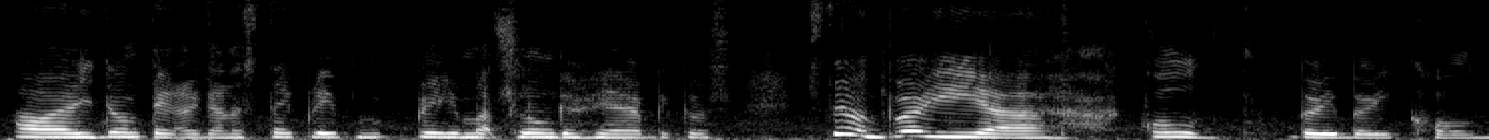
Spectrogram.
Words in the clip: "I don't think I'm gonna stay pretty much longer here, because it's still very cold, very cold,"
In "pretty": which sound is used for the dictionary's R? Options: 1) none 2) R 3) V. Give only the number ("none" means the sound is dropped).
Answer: 2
